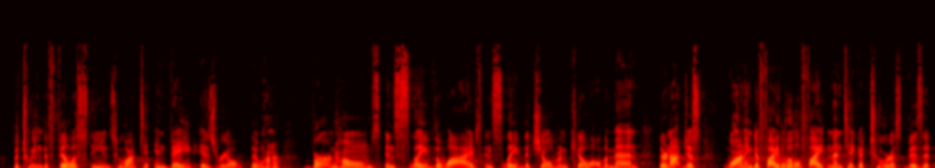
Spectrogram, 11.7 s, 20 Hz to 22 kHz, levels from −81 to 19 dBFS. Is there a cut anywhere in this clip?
no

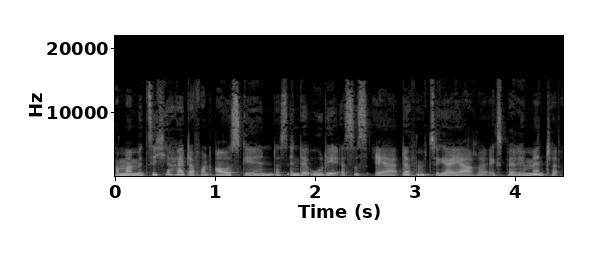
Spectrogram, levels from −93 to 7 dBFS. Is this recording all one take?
no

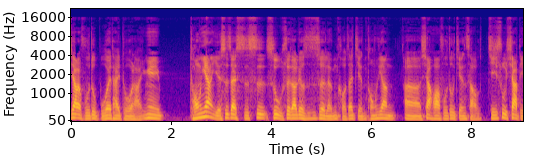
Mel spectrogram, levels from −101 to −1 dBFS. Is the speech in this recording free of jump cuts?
no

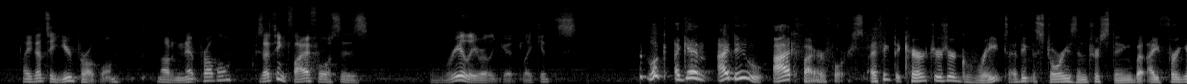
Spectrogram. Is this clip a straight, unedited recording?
no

